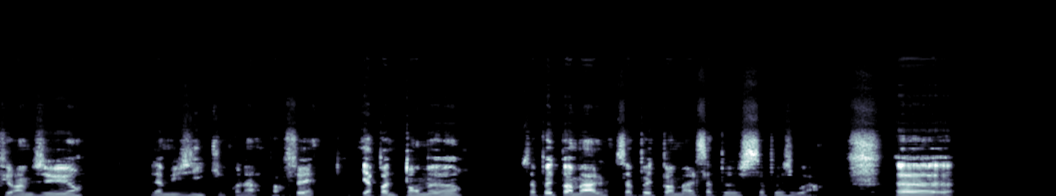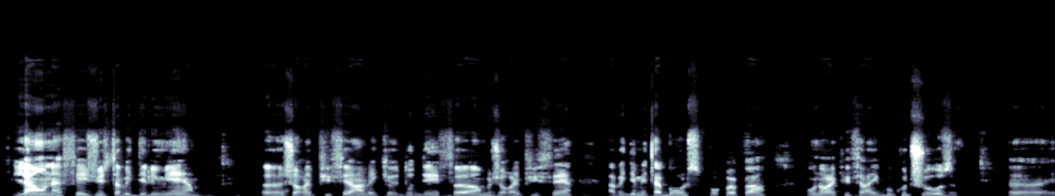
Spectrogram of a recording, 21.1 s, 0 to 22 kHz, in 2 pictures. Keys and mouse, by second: 4.8 click, 8.3 click, 10.1 click, 12.5 click, 13.8 click, 16.4 click, 20.9 click.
